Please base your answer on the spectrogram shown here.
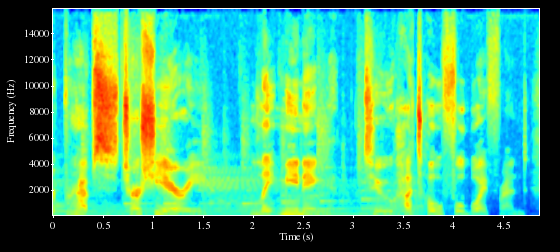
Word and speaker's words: Hatoful: So there's Hato, which refers to dove or pigeon, and then Hato as in heart, as in the English word for heart translated into sort of a Japanese pronunciation, but it's also hurt. Hato as in hurt.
